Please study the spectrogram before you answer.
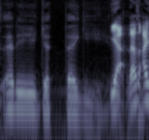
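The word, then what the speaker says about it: Edi: I think it's pronounced Eddie. It's spelled E-D-I, though.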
